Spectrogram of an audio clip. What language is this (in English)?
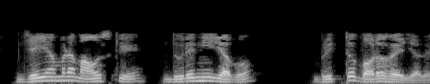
Bangla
